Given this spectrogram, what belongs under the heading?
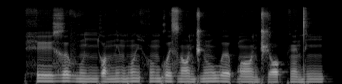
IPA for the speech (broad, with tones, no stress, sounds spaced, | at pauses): h eː˧ ɣ ə˦˨ v ũ˨ ɲ ɔ˨ n ĩ˧ ɡʷ ĩ˦˨ h ũ˦ ɡʷ e˧ z ɔ̃˧ d͡ʒ ũ˦ w ə˦˨ ɓ ɔ̃˧ d͡ʒ ɔ˨ k ɛ̃˧ d ĩ˧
